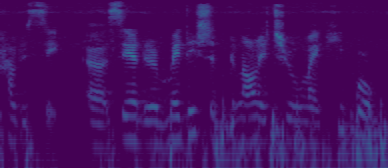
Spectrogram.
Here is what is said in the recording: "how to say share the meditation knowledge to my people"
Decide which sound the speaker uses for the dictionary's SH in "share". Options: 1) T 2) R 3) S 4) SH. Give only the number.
3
